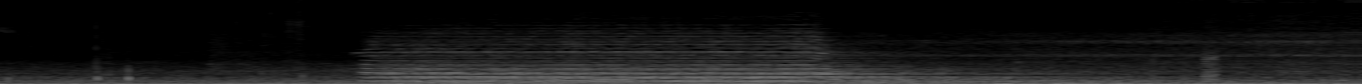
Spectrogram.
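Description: Norfolk Southern freight locomotive air horn sounding one long blast of about two seconds, warning for the grade crossing as the train approaches. A steady low rumble runs underneath.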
